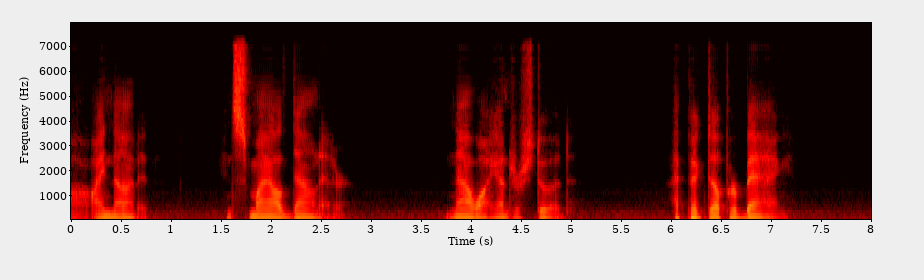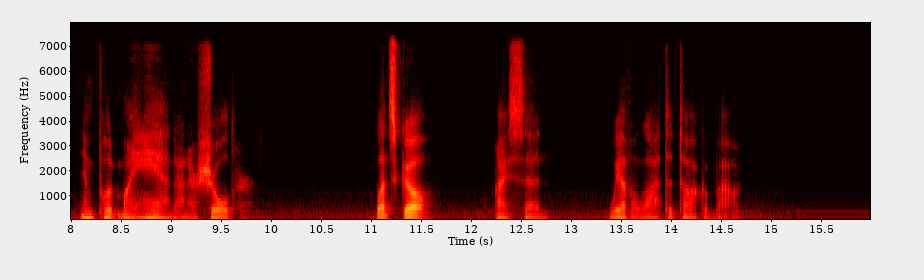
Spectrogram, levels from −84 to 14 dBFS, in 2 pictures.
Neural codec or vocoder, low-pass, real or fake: codec, 16 kHz, about 1 kbps, DyCAST, with the encoder's durations; 7.2 kHz; fake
